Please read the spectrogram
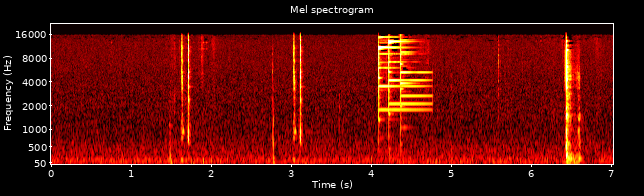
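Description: Subscribe-button animation sound effect: two quick double mouse clicks, then a bright bell chime that rings for about half a second. A louder single click or knock comes near the end.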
